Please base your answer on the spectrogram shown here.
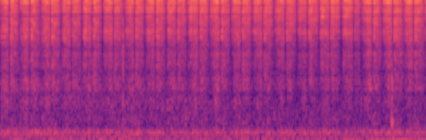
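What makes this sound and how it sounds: A blue mechanical pencil tip scratches curved graphite hatching strokes across a flat sheet of textured drawing paper. The result is a steady, dry, bright scratching rasp that pulses quickly and evenly with each stroke over a low, constant hum.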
